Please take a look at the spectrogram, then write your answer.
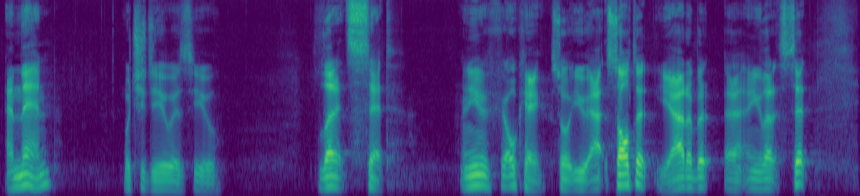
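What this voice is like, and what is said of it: Enthusiastic science-teacher explaining voice. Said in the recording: “your science teacher voice ... Very enthusiastic.”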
